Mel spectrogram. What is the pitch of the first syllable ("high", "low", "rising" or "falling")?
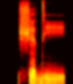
low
